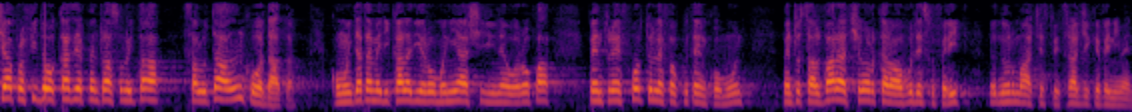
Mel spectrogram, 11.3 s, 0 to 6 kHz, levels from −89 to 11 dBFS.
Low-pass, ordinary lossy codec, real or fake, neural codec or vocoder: 5.4 kHz; none; real; none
